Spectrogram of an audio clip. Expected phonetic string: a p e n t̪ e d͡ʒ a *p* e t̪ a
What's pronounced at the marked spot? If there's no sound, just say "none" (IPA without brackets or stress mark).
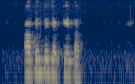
k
